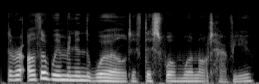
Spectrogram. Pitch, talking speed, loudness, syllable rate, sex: 170 Hz, 325 wpm, -17 LUFS, 8.0 syllables/s, female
